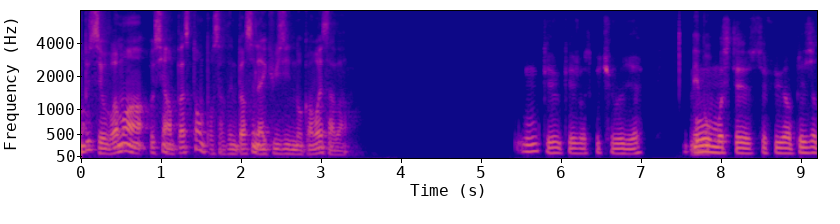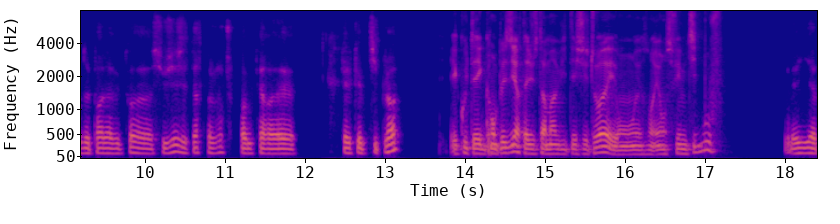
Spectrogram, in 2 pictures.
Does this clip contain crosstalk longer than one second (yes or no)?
no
